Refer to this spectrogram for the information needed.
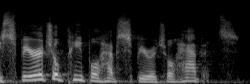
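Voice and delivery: ordinary delivery

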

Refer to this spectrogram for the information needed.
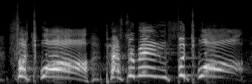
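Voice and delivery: high, loud mock cry of fatwa; mock outraged shout. Preacher imitates offended viewers calling for his punishment, high mock shout. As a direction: yell it like an imagined angry viewer.

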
